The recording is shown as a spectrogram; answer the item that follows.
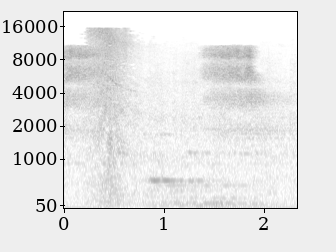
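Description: Motion-graphics outro sound effects: a whoosh about half a second in, then a brief tone over a low rumble, with short bursts of high hiss near the start and end.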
